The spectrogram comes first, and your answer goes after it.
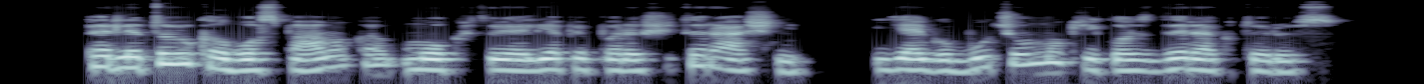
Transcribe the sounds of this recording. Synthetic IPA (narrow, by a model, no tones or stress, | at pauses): pʲɛɾlʲiɛt̪ʊʋʲuːkɐlˠboːspɑːmoːkɐmoːkʲiːt̪oːjɛlʲiɛpʲeːpɐɾɐʃʲiːt̪ʲɪɾɑːʃʲɪnʲiː | jæˑɪɡʊbuːt͡ʃʲɛʊmoːkʲiːklˠoːs̬d̪ʲɪɾʲækt̪oːɾʲʊs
